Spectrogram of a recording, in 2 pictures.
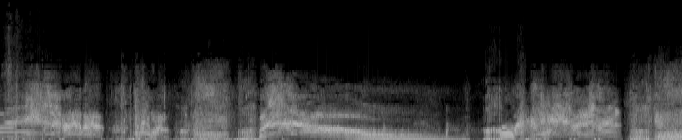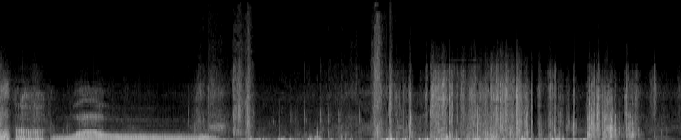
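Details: Male cat in a quarrel with a neighbouring cat: rough, broadband growls and snarls interrupted by falling, strained yowls, with scuffling and clattering noise throughout.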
